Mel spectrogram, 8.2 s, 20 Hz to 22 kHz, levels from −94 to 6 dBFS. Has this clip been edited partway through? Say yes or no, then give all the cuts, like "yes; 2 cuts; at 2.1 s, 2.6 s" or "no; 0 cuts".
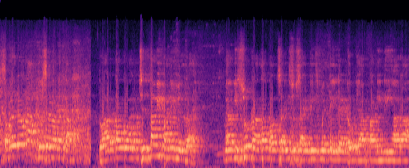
yes; 1 cut; at 1.8 s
